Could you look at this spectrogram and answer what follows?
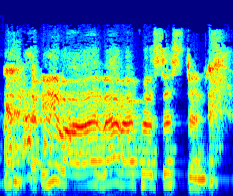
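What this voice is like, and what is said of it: Strong put-on Italian accent. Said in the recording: “in a very strong Italian accent ... that's your Italian accent”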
